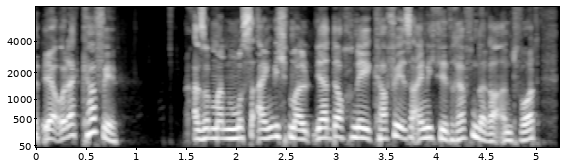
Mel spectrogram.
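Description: A man's voice: on the high side, expressive, brisk, darkish tone, slightly rough, no room sound, studio quality. A man chatting casually and jokingly as a podcast co-host. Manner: joking, playful. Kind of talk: casual comedic podcast banter.

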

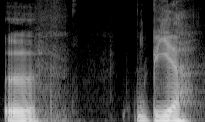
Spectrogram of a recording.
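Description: A man's voice: lowish voice, extremely slow, highs cut off, noisy background. A man chatting casually and jokingly as a podcast co-host. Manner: joking, playful. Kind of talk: casual comedic podcast banter.

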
